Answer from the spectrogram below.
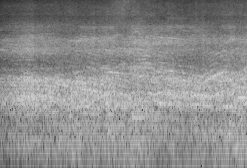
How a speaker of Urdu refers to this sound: مل کے صلوات پڑھیں محمد و آل محمد.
